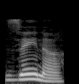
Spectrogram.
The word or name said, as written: Zaina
